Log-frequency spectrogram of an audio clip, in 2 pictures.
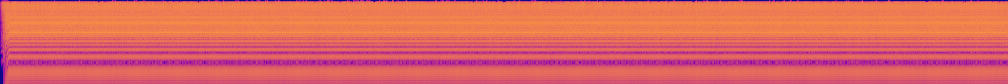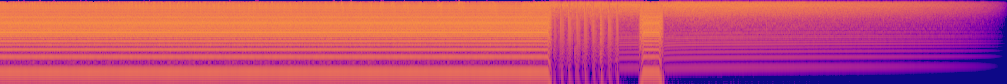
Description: Cnc Wood Carving Machine, Electromagnetic Fields; Soundbox Library

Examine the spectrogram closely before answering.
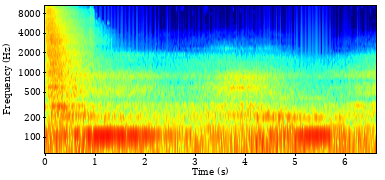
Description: over tunnel loop; hl2

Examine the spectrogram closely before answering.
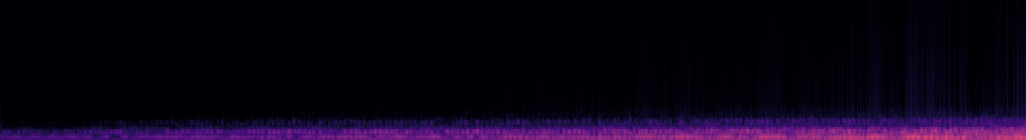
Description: passby Space Ship Big Cargo; SoundMorph; Solar Sky

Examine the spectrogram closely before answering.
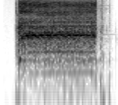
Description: Drill Burst, Rev, Mechanical Tool, Electric; Drill - Foley & Bursts; Jake Fielding

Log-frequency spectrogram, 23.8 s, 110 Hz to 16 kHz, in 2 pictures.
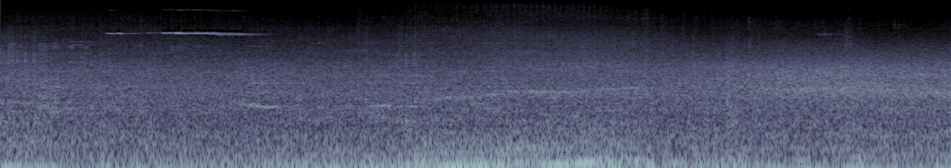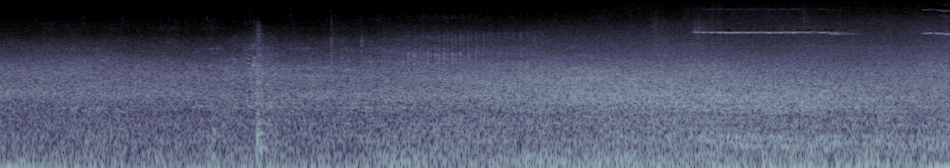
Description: Balcony Mainstreet Top-Down Night Traffic, Madrid; Systematic-Sound; General Ambience Series; Sounds Of Madrid 01

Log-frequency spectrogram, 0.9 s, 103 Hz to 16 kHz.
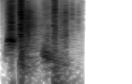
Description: Hits, Hong Kong Action Kit; NoizBoy; Hit Kit #2

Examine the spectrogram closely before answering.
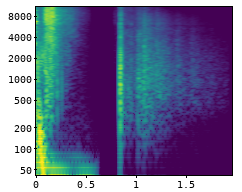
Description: steampunk weapon flare shot explosion; BluezoneCorp; Steampunk Weapon And Textures

